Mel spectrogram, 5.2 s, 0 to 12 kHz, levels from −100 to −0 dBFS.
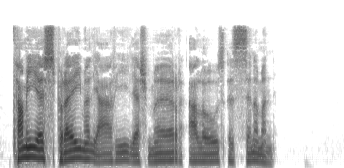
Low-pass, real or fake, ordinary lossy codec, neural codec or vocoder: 7.2 kHz; real; MP3, 96 kbps; none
